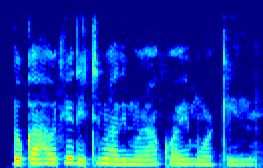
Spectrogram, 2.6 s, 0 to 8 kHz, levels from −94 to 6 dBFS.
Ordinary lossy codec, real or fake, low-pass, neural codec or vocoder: none; real; 7.2 kHz; none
